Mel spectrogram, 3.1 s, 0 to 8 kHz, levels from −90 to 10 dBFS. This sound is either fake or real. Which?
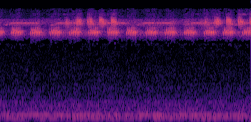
real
